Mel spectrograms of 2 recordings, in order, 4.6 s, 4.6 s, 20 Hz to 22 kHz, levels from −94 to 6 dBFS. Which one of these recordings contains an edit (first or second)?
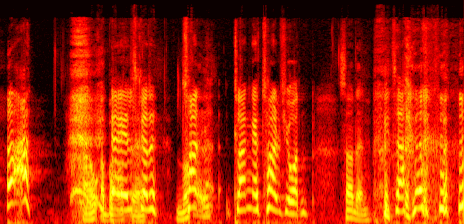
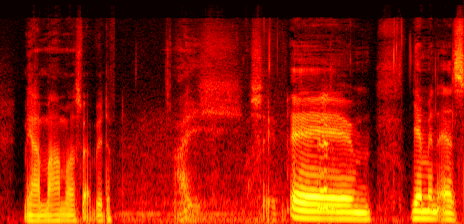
second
